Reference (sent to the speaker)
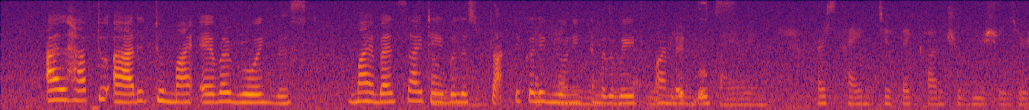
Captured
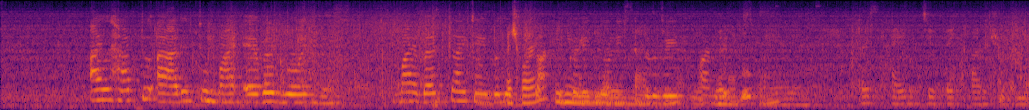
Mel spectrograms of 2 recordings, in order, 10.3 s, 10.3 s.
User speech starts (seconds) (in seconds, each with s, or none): 5.0 s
